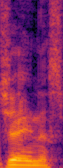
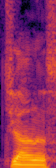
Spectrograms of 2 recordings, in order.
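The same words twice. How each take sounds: First: The name rhymes with 'anus'. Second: The name does not rhyme with 'anus'. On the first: The speaker calls it wrong. "not Janus, because she doesn't want to sound like anus" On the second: The speaker calls it right. "that it's Janus"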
